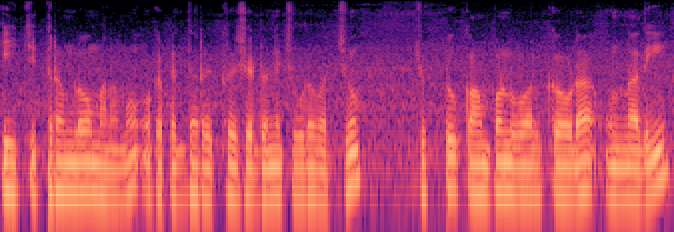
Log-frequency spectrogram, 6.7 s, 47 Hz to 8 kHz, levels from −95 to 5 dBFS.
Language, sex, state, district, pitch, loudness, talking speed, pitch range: Telugu, male, Telangana, Mahabubabad, 105 Hz, -17 LUFS, 125 wpm, 100-115 Hz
